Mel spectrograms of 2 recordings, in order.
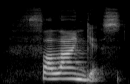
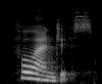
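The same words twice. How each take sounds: First: It is pronounced in a Latin style. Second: It is pronounced in an English style. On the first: "Listen to how I'm pronouncing the Latin words" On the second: "or in English phalanges"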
